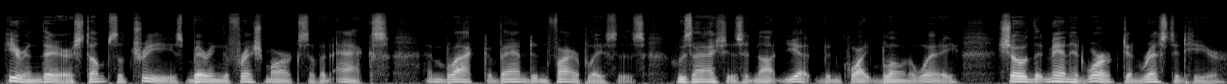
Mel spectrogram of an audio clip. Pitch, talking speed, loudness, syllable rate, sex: 100 Hz, 170 wpm, -20 LUFS, 4.6 syllables/s, male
